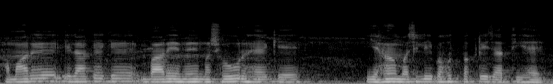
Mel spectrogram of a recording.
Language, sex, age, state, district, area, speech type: Urdu, male, 18-30, Bihar, Araria, rural, spontaneous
